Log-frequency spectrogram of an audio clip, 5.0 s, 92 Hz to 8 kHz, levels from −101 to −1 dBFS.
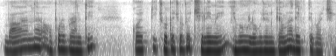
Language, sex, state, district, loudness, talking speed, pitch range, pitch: Bengali, male, West Bengal, Jalpaiguri, -26 LUFS, 165 wpm, 140-165 Hz, 150 Hz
